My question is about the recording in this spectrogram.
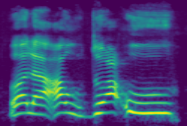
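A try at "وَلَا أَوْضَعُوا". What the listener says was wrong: ولا اوضعوا آپ کی بھی عین کی آواز آئی ولا او پڑھنا او نہیں پڑھنا ولا اوضعوا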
